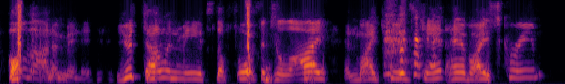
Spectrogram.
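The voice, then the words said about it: Angry Italian dad voice. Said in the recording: “That's what he sounded like. It's just an angry dad ... doing an impression of my dad when he's angry ... doing the Italian dad.”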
